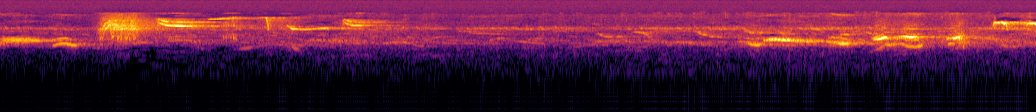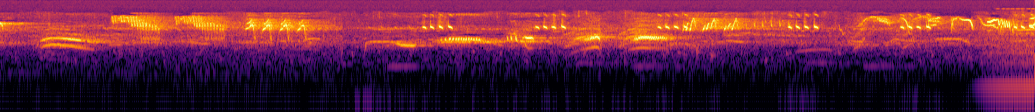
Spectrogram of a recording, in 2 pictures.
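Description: Faint birdsong: several birds chirping and whistling in short rising and falling notes, with brief lulls. Music comes in at the very end.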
